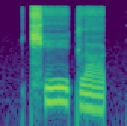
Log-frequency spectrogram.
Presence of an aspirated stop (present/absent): present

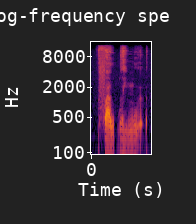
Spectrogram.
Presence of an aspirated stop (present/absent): absent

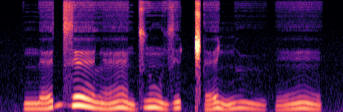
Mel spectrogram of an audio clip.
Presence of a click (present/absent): present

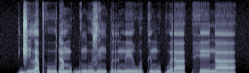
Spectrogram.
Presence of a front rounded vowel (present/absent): absent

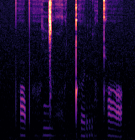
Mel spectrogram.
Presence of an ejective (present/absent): absent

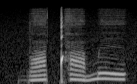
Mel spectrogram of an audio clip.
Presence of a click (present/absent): present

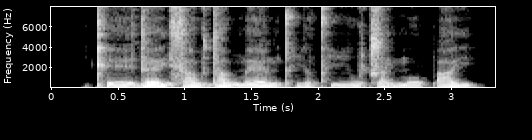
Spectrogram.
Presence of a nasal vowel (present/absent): absent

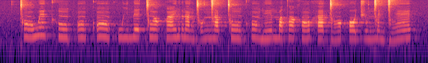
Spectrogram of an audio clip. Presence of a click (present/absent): present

